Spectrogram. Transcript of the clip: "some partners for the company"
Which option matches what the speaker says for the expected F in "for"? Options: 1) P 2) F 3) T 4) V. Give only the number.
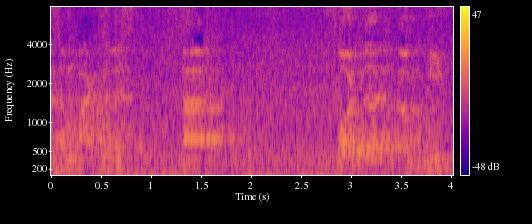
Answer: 2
